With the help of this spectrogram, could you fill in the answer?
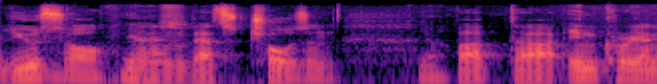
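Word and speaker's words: Chosin: And chosen is Japanese the pronunciation of Chinese character, which we read Changjin, and it was chosen.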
